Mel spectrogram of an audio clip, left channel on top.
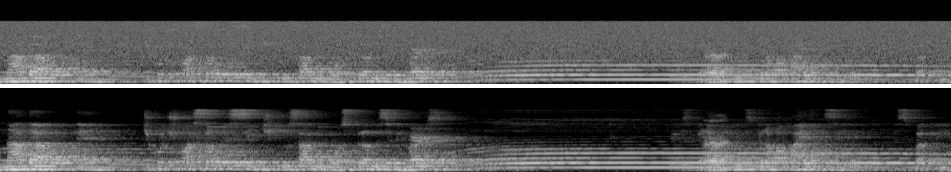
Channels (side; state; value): left; noise; hiss, 7 dB below the sound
